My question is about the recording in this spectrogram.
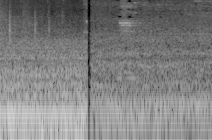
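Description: Steady low drone of a tuk-tuk's engine and road noise heard from inside the passenger cabin. It cuts off abruptly about a second in, giving way to quieter street traffic noise.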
